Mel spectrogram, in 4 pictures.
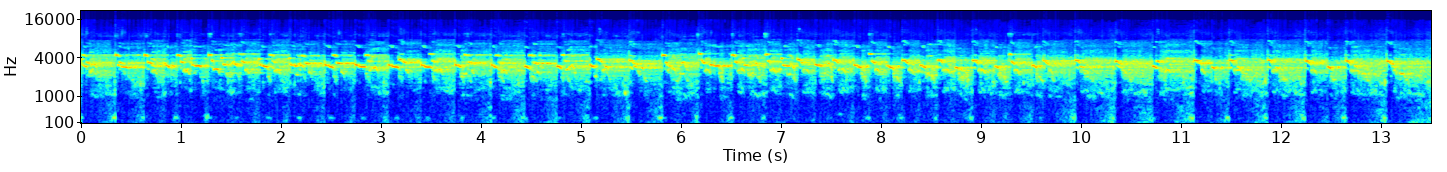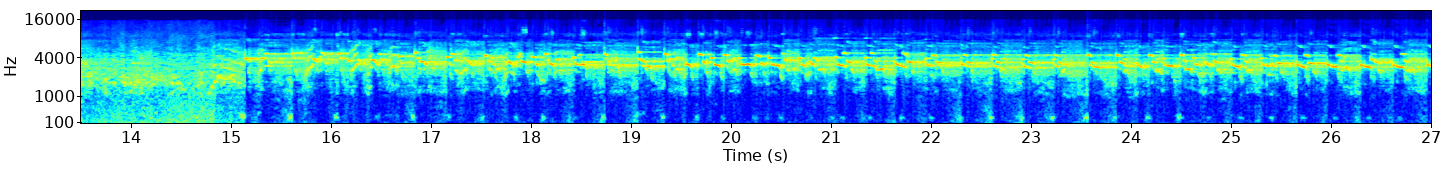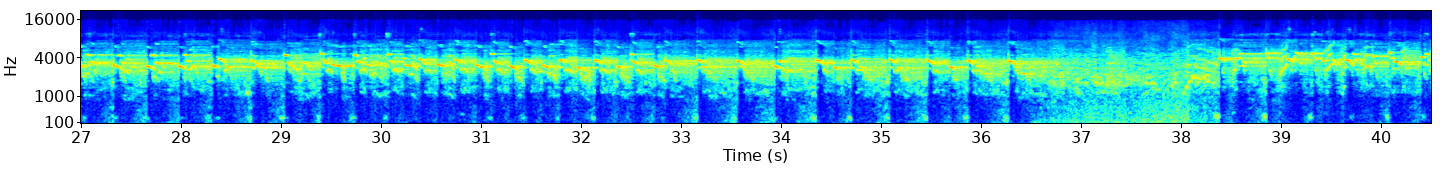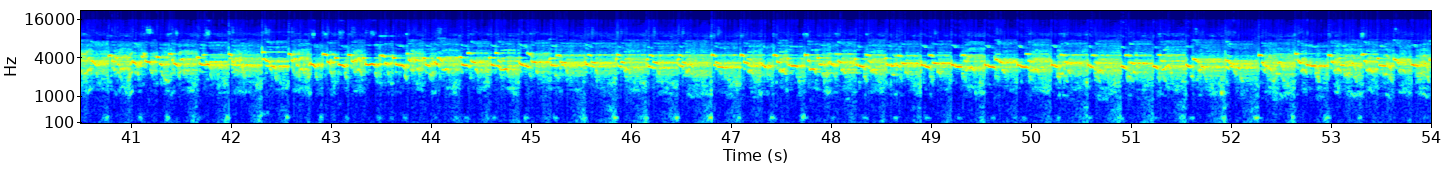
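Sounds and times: bird calling harsh high notes: 0.0s - 54.0s.

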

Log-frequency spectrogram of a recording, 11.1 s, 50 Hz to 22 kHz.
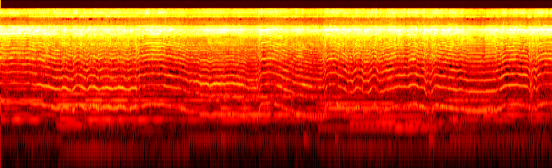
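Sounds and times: mini grinder cutting wood: 0.0s - 11.0s.

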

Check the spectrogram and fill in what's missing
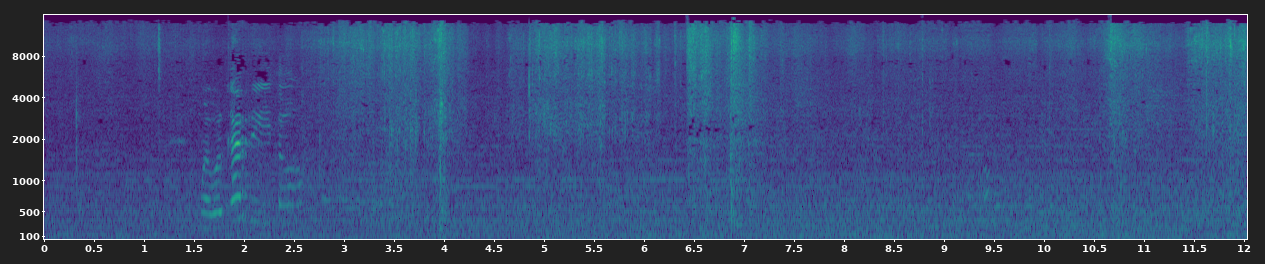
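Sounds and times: plastic rustling: 2.7s - 7.6s, 10.5s - 12.0s.

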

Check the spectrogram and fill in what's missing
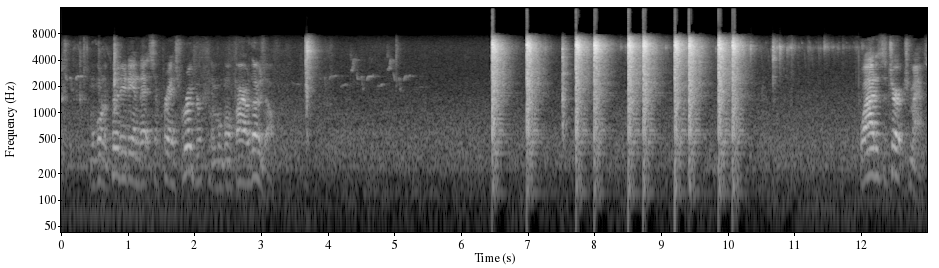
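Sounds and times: suppressed pistol shots: 6.4s - 10.4s.

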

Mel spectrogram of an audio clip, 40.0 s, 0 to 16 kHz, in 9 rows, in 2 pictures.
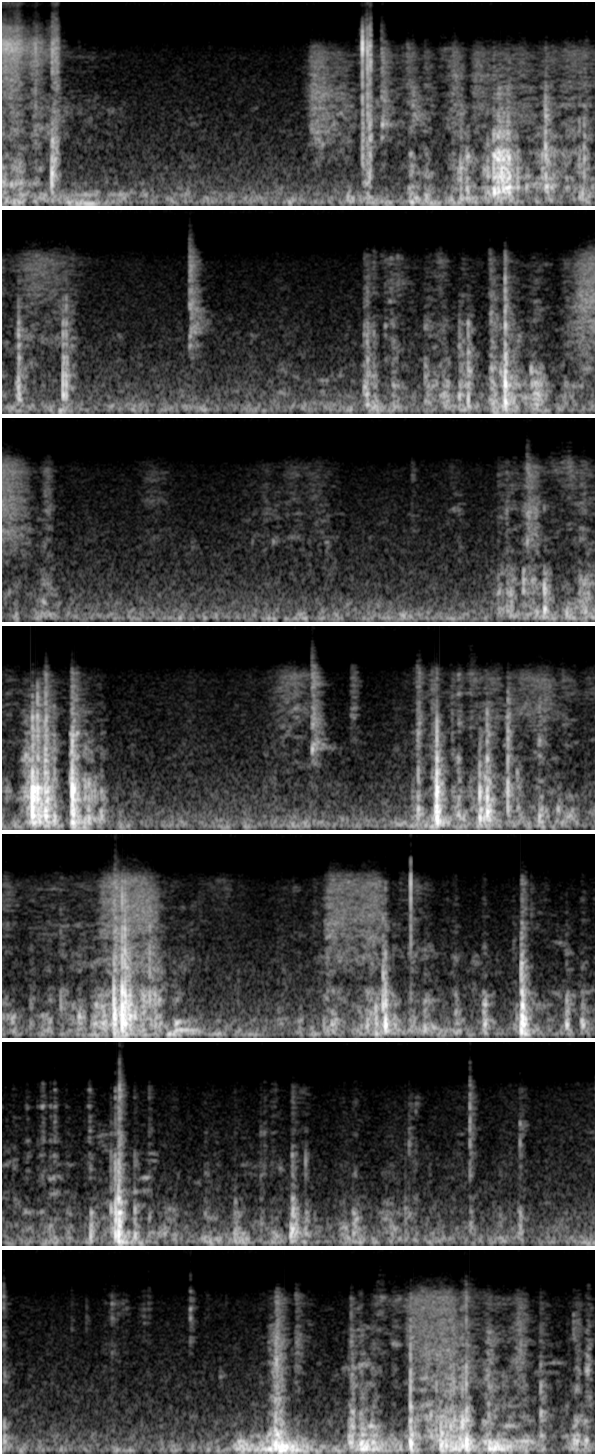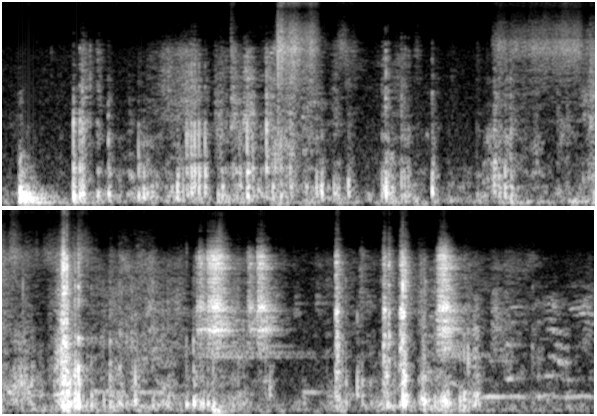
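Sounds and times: cardboard rustling: 0.0s - 0.5s, 28.6s - 40.0s.

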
